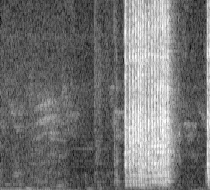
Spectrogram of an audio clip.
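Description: Thermomix in its kneading (dough) mode, starting about a second in: a short half-second burst of the motor and blade churning flour and water into a dough in the mixing bowl.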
